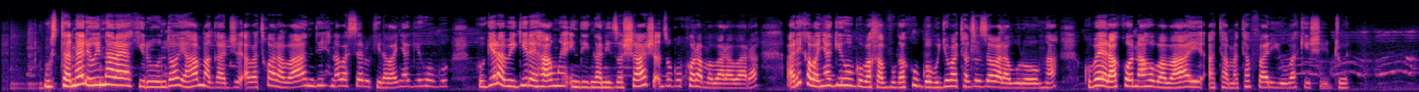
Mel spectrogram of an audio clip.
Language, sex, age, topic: Rundi, female, 25-35, education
